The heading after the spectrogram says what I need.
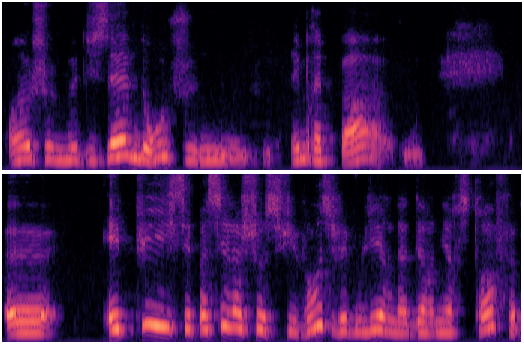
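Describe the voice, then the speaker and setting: A woman literary translator explaining her work in an online panel discussion, reflective and hesitant, with frequent pauses and restarts. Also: medium pitch, vocal fry, dark tone, slightly rough. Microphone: video call.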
